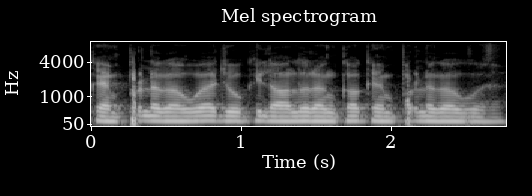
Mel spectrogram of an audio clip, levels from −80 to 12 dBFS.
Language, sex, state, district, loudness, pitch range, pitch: Hindi, male, Chandigarh, Chandigarh, -14 LUFS, 120-125 Hz, 125 Hz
